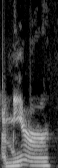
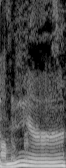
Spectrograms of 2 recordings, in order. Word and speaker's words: Amir: my name so beautifully most people say Amir so I love that you said it I'm here thank you I can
